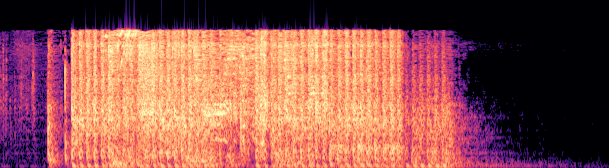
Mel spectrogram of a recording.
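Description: A long burst of automatic gunfire: rapid shots start about half a second in, run on for about three and a half seconds, then stop and the echo dies away.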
